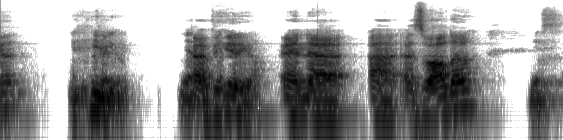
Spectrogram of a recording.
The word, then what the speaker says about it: Virgilio: Virgilio.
